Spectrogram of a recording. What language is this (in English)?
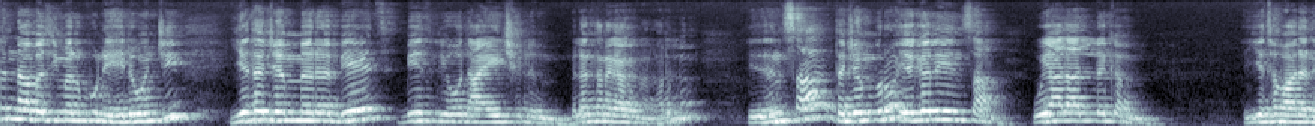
Amharic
